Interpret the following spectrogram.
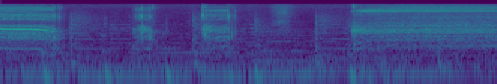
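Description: Electric drill driving a mixing paddle in a gallon can of two-part epoxy, pre-mixing the Part B component to lift any settled material. A steady whine cuts off about a quarter second in, and uneven mechanical noise follows.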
